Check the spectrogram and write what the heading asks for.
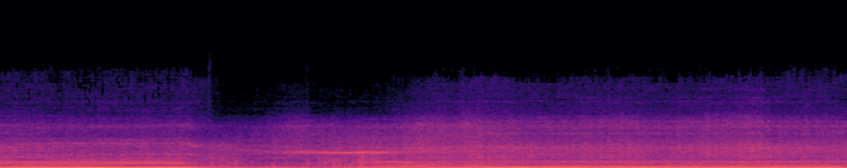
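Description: Small off-road vehicle engine running at steady revs, dropping off sharply about two seconds in, then picking back up about six seconds in and holding steady.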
